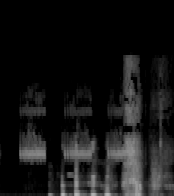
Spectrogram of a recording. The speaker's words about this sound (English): I love when Arthur gives us the old crickets.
